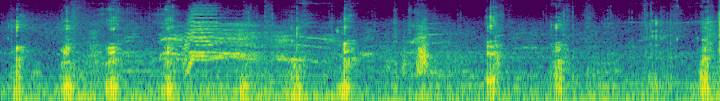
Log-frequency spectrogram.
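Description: Pig grunting in short sharp calls, about one or two a second, with a longer squeal about two seconds in.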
